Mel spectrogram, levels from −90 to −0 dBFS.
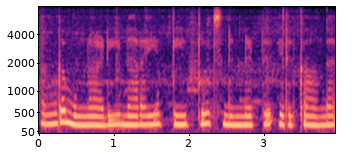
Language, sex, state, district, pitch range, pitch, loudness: Tamil, female, Tamil Nadu, Nilgiris, 205-225 Hz, 215 Hz, -15 LUFS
